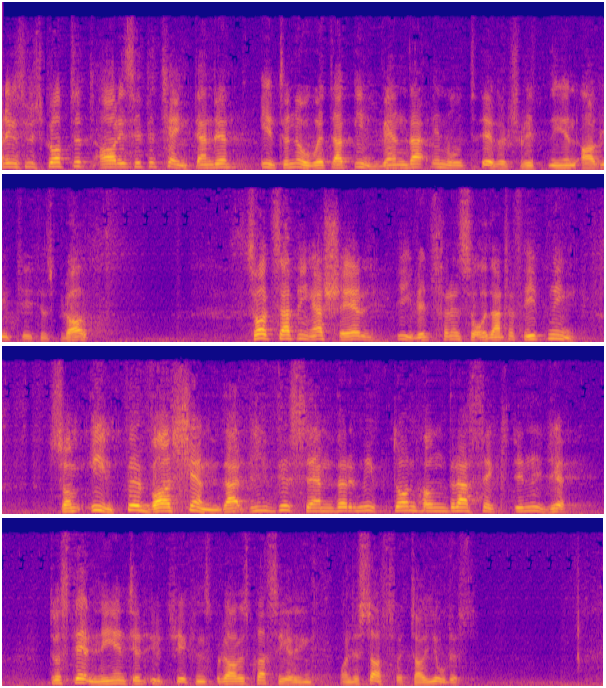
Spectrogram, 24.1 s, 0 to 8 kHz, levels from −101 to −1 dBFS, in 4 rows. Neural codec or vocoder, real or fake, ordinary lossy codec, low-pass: codec, 16 kHz, 1.1 kbps, Voila-Tokenizer; fake; none; none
